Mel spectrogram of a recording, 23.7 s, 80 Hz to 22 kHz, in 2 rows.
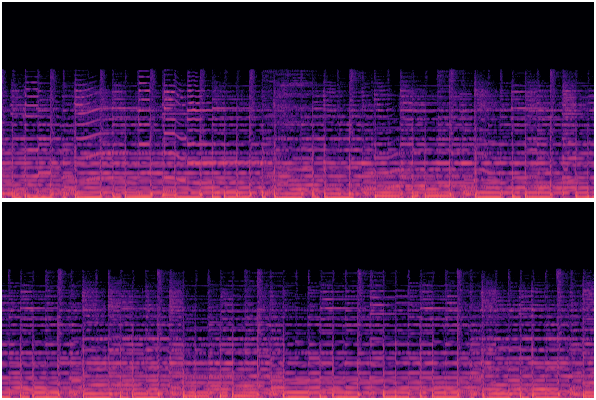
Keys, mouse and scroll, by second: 2.1 click, 3.1 click, 8.1 click, 8.6 right click, 9.3 click, 11.0 click, 11.7 click, 12.1 click, 12.2 double click, 13.2 click, 13.8 click, 14.6 double click, 15.7 right click, 16.6 click, 17.3 click, 19.4 click, 20.7 click, 22.1 click.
